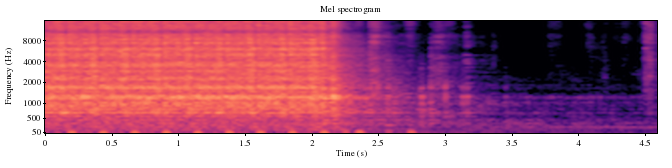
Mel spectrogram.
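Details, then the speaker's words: 1977 Wheel Horse B-100 garden tractor: steady cranking at about 3.5 turns per second with no catch, only backfiring through the carburetor. It cranks but won't start; the owner suspects the timing is off. "All it wants to do is backfire through the carburetor. Doesn't actually want to start, which leads me to believe that it's potentially out of time."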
